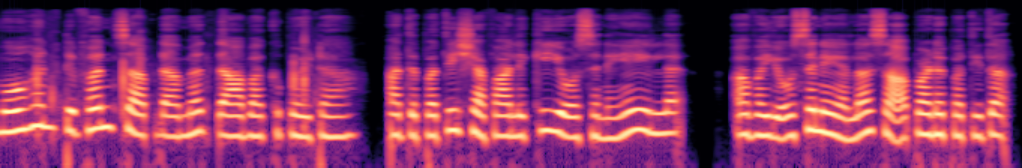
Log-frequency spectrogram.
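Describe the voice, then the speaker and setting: A woman's voice: medium pitch, normal speed, noisy background. Woman narrating a cartoon story. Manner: plain, steady storytelling.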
